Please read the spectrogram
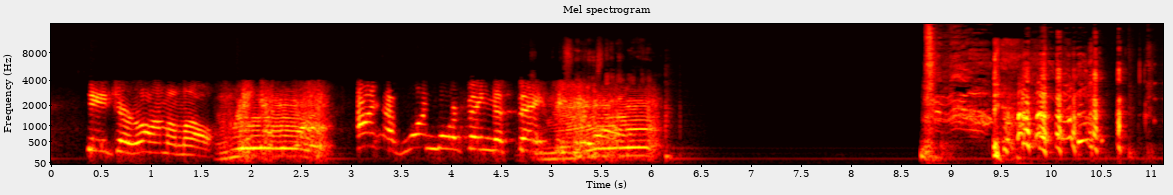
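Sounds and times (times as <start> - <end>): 
speech: 0.4 - 6.2
electronically processed cow moo: 1.7 - 2.9, 4.8 - 6.3
laughter: 8.8 - 11.1.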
